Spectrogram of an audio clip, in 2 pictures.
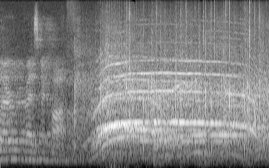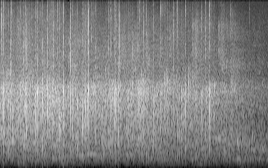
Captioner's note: audience applauds and cheers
